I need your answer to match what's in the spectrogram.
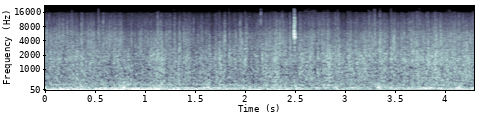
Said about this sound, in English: Heavy rain's back.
